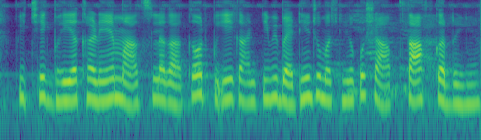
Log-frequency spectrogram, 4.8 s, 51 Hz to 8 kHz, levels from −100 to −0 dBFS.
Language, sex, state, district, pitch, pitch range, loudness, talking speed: Hindi, female, Uttar Pradesh, Jalaun, 215 Hz, 200-235 Hz, -22 LUFS, 275 wpm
